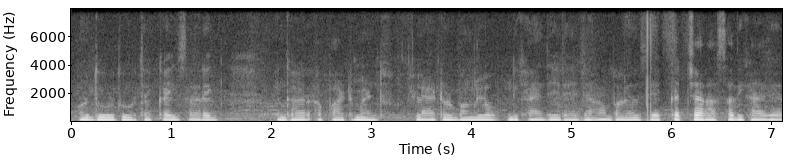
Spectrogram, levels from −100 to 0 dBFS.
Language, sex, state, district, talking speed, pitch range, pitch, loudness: Hindi, male, Bihar, Muzaffarpur, 195 wpm, 150-155 Hz, 150 Hz, -19 LUFS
